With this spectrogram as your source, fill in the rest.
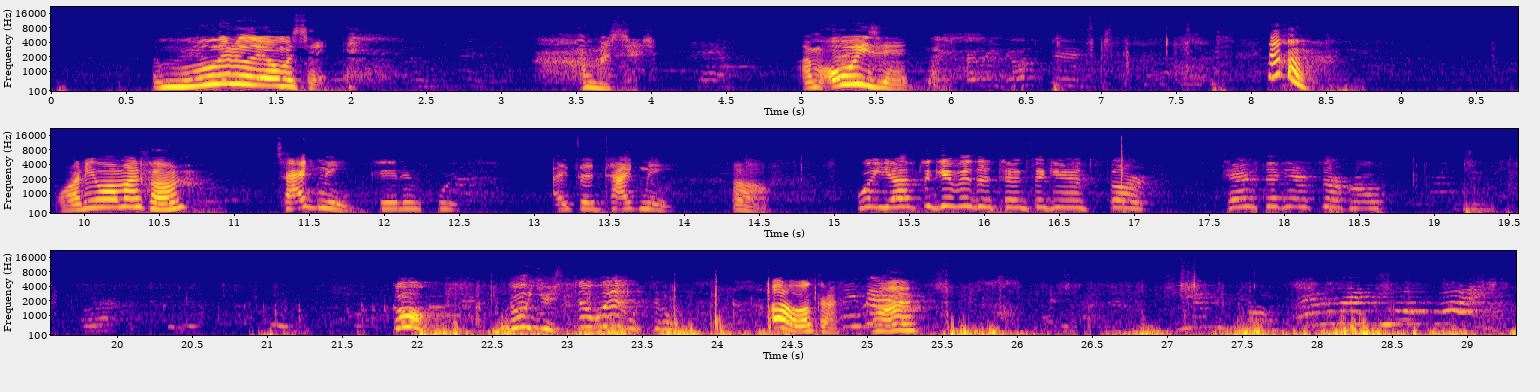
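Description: A young boy talks and sings loudly and excitedly, close by.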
